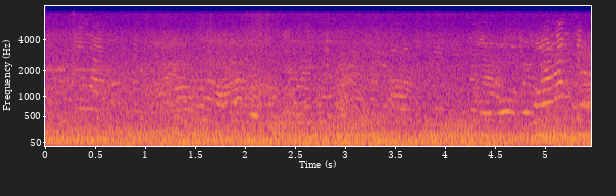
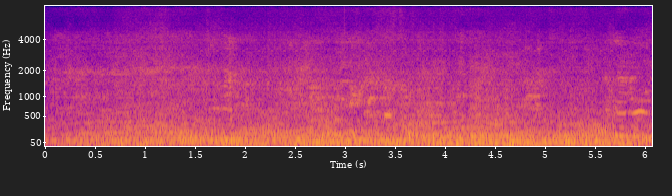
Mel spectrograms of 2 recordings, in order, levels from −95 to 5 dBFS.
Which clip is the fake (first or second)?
second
